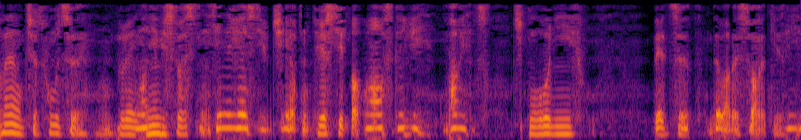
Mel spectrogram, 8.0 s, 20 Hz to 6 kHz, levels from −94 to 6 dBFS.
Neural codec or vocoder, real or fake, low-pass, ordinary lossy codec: autoencoder, 44.1 kHz, a latent of 192 numbers a frame, MeloTTS; fake; 5.4 kHz; MP3, 24 kbps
